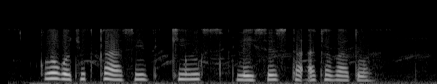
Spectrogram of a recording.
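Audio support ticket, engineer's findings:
Gritty hiss riding every loud syllable, whole clip; attacks grainy, speech dull with nothing above 5.3 kHz. Heavy 4-bit ADPCM compression: coarse steps from a prediction, noise tracking signal level, step adaptation lagging transients. Bandwidth suggests a low sample rate; bitrate 44 kbps.

Tick at 2.09 s, a 15 ms hole in the speech. Block of digital silence: samples zeroed, hard cut out and back with no fade. Probable component: output buffer not filled in time.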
